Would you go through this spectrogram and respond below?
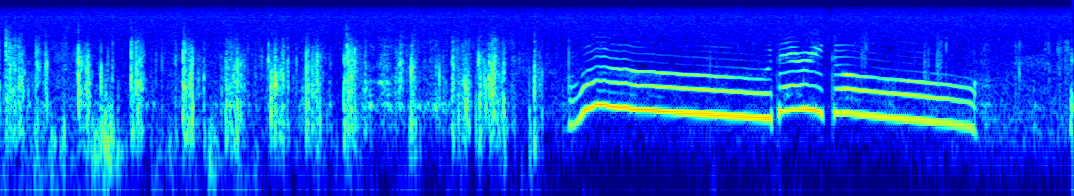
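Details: German Shepherd puppies, six weeks old, reacting to a man calling them: a sustained, slowly falling howl-like whine lasts about three seconds, briefly broken, after spoken praise and rustling.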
